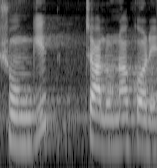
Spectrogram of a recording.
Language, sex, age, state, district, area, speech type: Bengali, female, 30-45, West Bengal, Purba Bardhaman, urban, spontaneous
